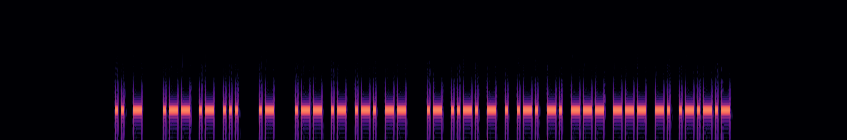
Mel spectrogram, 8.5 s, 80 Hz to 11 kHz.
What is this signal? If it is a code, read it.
Morse code, heard as a keyed tone, about 40 wpm, 700 Hz. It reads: IT WAS A WARM AFTERNOON.
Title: Sentences from Top 1500 Words 40wpm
